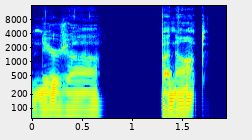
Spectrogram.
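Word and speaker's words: Neerja Bhanot: After listening to another one of Nick's amazing plane tales about the courageous and sad story of Nirja Banat, or... Is that the right way to pronounce it? – I think it is, yes.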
